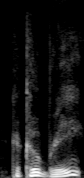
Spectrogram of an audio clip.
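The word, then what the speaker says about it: Kirkcudbright: Charles mundely Castle Warwickshire pronounced kacubri slanover Marsh Bank sellers Viscount Barkley of Chumley Castle Yorkshire he is standing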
